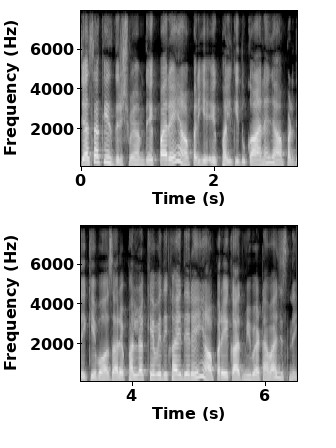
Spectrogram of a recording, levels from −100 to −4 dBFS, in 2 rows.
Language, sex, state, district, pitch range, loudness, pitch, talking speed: Hindi, female, Uttarakhand, Tehri Garhwal, 175-230 Hz, -19 LUFS, 185 Hz, 325 wpm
